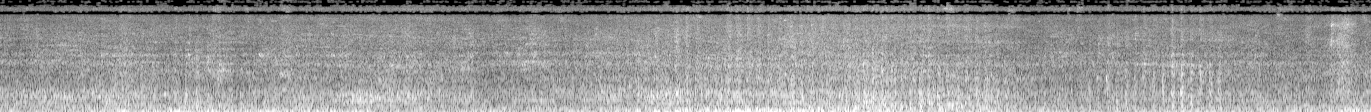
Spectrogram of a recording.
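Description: Intermodal freight train cars rolling past close by: a steady low rumble and rattle of steel wheels on the rails, swelling a little about halfway through.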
